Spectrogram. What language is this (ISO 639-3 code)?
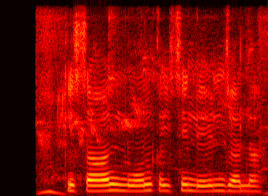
bho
